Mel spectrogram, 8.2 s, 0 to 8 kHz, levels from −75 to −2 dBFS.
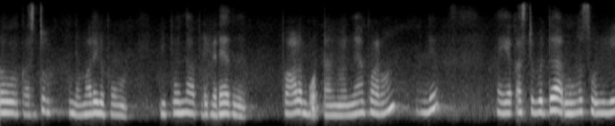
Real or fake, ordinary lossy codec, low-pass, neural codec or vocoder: fake; AAC, 32 kbps; 7.2 kHz; codec, 24 kHz, 0.9 kbps, WavTokenizer, large speech release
